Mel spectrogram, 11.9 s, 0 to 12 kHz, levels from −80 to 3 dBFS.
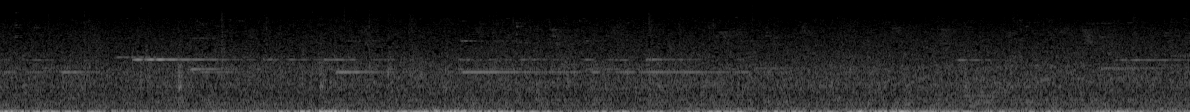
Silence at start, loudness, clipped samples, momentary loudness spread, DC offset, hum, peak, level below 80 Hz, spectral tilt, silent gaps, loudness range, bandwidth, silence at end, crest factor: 0 s; -46 LUFS; under 0.1%; 4 LU; under 0.1%; none; -26 dBFS; -48 dBFS; -4.5 dB/octave; none; 3 LU; 11 kHz; 0 s; 16 dB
